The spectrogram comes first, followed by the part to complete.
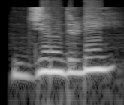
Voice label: "jindarri", Punjabi

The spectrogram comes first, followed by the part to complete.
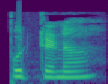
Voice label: "puttna", Punjabi

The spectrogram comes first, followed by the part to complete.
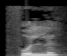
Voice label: "full", Punjabi

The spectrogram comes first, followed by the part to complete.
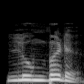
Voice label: "loombarr", Punjabi

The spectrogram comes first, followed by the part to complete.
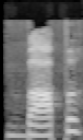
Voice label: "baap", Punjabi

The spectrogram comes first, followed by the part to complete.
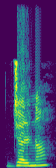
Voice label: "jalnaa", Punjabi

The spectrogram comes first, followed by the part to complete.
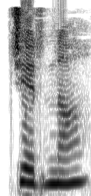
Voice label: "chirna", Punjabi; ਚਿਰਨਾ

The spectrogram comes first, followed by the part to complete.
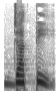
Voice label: "jaati", Punjabi

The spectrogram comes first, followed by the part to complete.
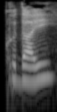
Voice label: "khudai", Punjabi

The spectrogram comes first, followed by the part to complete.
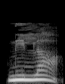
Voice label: "nilla", Punjabi

